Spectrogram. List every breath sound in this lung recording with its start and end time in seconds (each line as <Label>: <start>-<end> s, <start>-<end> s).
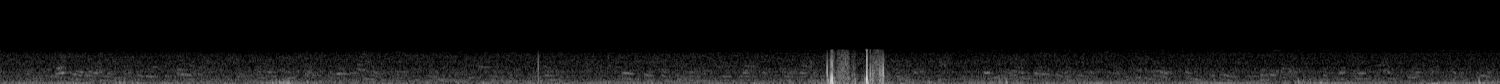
Inhalation: 2.58-3.19 s
Exhalation: 0.95-1.55 s
Crackles: 0.95-1.55 s, 2.58-3.19 s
